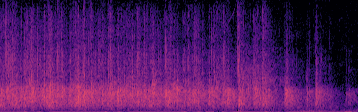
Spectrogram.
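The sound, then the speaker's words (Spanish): A church audience applauds the Lord during a sermon, a dense, steady wash of clapping that holds throughout, thinning slightly with a few distinct claps toward the end. “Dele un fuerte aplauso al Señor.”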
